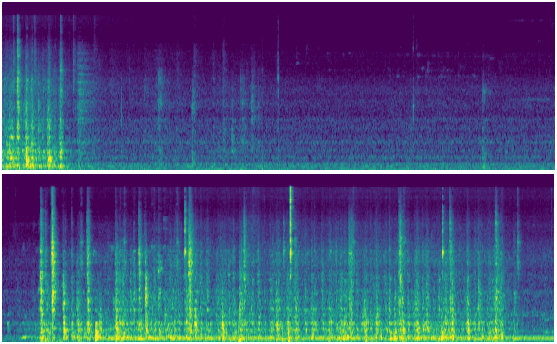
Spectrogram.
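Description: A front-loading washing machine tumbles wet laundry in its drum, with thumps and sloshing.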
